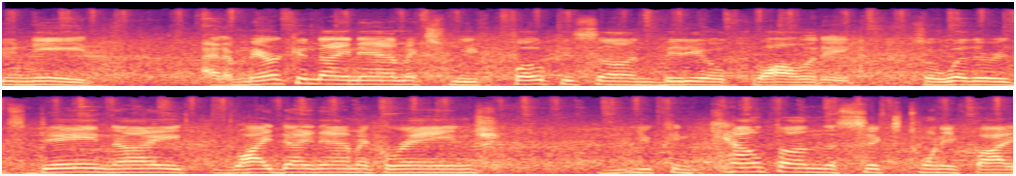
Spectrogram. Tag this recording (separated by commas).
Music, Speech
